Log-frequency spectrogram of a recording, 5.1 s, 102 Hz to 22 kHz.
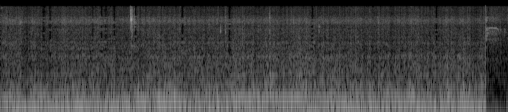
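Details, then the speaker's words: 1981 Camaro Z28 V8, about 200 miles since build, heat-wrapped headers burning plug wires: uneven stumbling idle lope with a skipped beat even after a quick fix; suspected misfire from a burned plug wire, owner also suspects plugs. "I think we still got a miss. Not sure what that is. Just did a quick fix right there on that spark plug."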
